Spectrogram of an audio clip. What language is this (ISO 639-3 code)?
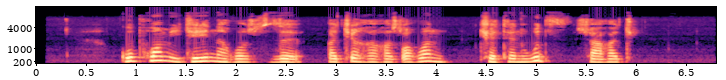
kbd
